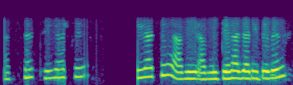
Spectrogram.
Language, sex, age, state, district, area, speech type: Bengali, female, 30-45, West Bengal, Darjeeling, rural, conversation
